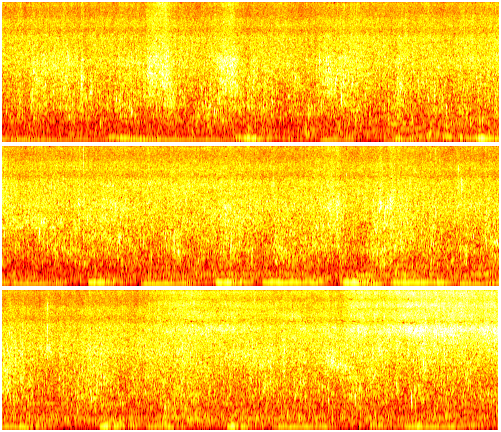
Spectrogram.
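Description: Swimming-pool water trickling and splashing steadily, with a low rumble coming and going underneath.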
